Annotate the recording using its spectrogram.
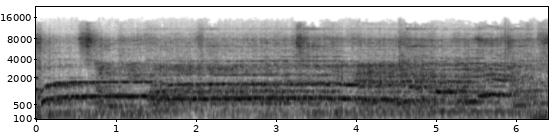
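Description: Musical-theatre singing: a high voice holds long notes that step down in pitch, with a choir and accompaniment behind it.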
